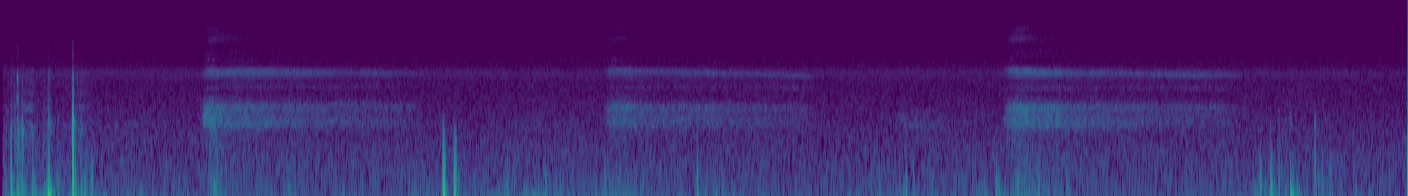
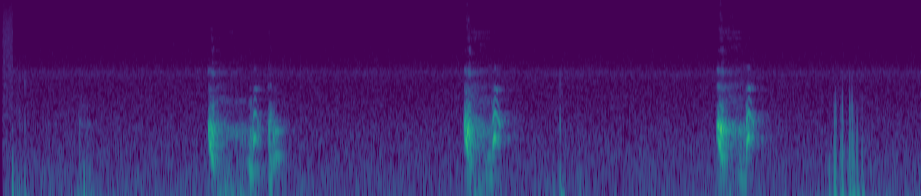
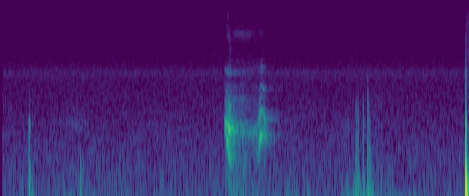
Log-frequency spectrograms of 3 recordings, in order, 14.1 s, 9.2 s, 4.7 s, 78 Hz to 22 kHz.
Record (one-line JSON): {"exhalation_length": "14.1 s", "exhalation_amplitude": 9617, "exhalation_signal_mean_std_ratio": 0.17, "three_cough_length": "9.2 s", "three_cough_amplitude": 11783, "three_cough_signal_mean_std_ratio": 0.12, "cough_length": "4.7 s", "cough_amplitude": 11290, "cough_signal_mean_std_ratio": 0.1, "survey_phase": "beta (2021-08-13 to 2022-03-07)", "age": "45-64", "gender": "Female", "wearing_mask": "No", "symptom_headache": true, "symptom_onset": "3 days", "smoker_status": "Never smoked", "respiratory_condition_asthma": true, "respiratory_condition_other": false, "recruitment_source": "Test and Trace", "submission_delay": "1 day", "covid_test_result": "Positive", "covid_test_method": "RT-qPCR"}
